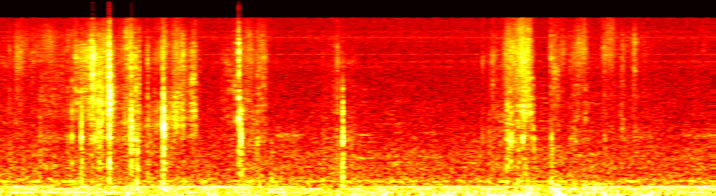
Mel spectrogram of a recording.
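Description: Paper inserts rustle and crinkle as they are handled close by.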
